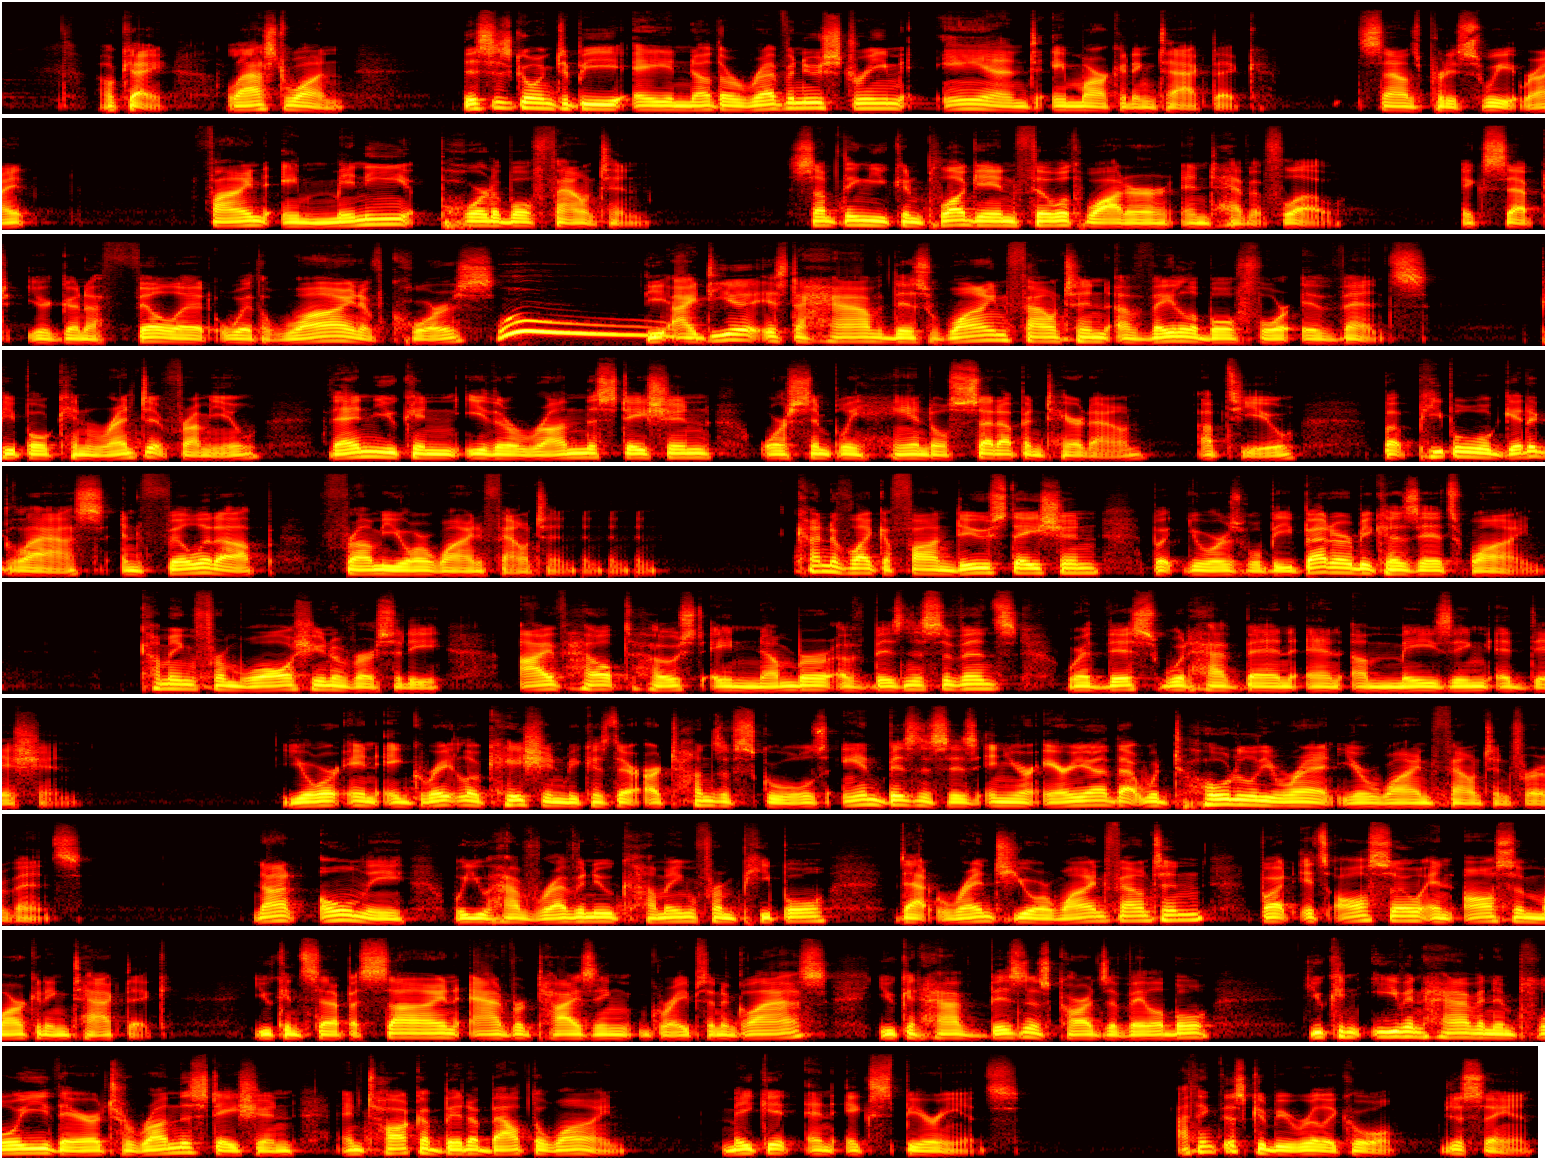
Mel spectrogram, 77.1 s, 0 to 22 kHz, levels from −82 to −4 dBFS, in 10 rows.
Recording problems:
audio stuttering; at 34 s

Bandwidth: 17 kHz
